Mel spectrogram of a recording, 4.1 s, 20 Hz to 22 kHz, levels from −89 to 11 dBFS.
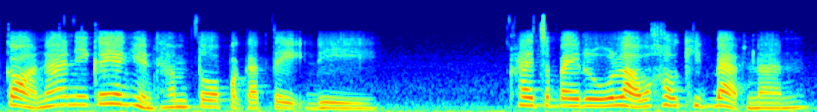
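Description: Throughout the speech, the treble flickers in and out and a gritty, aliased noise rides on the sound, likely from Bluetooth SBC compression at a small bit pool near 80 kbps. Unlike a steady low-pass, the top bands starve intermittently, leaving coarse graininess rather than smooth dullness.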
